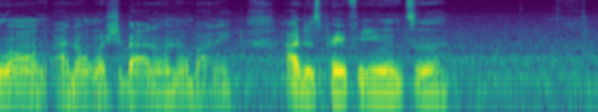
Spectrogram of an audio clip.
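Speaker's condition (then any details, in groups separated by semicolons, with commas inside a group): Cerebral palsy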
